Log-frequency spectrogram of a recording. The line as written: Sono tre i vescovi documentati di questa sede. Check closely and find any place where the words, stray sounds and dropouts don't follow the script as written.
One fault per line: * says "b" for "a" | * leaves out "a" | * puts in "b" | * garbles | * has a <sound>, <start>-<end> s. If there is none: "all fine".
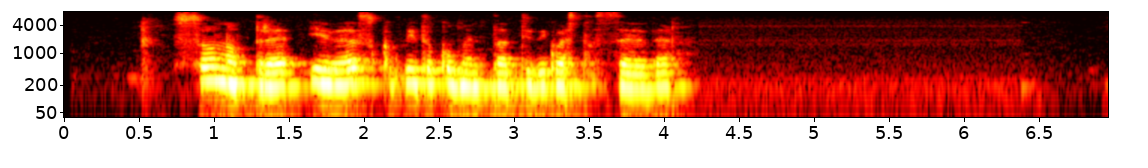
all fine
